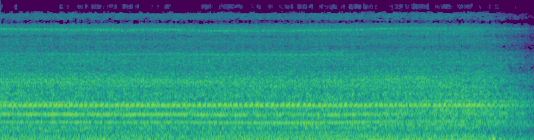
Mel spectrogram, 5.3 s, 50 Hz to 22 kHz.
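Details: Peugeot 308 1.6 VTi 120 hp EP6 engine at 87,000 km, about 10,000 km after head valve-seat repair: steady clear whistle around one kilohertz over smooth idle with accessory belt on; worn water pump, replaced.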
